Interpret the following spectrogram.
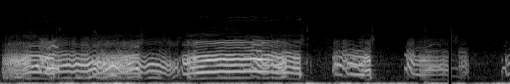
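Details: Several newborn Golden Retriever puppies whining together at birth: overlapping wavering squeals forming a continuous chorus for three seconds, then separate short cries, with low thumps underneath.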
